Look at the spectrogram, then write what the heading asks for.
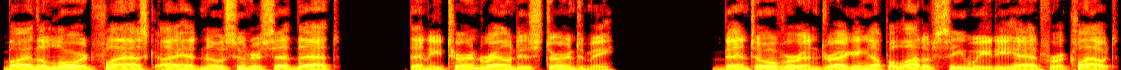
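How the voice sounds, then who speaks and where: Guy acting chatty old-time sailor telling a mate his yarn, lowish voice, exclaims a lot, dry audiobook sound. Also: normal speed, no echo, natural voice. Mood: animated musing. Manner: colloquial, exclamatory storytelling. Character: salty, chatty sailor spinning a yarn to a shipmate.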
